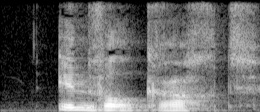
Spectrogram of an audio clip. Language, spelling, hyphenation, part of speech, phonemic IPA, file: Dutch, invalkracht, in‧val‧kracht, noun, /ˈɪn.vɑlˌkrɑxt/, Nl-invalkracht.ogg
- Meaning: substitute (employee temporarily substituting for someone else, especially in education or care)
